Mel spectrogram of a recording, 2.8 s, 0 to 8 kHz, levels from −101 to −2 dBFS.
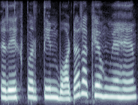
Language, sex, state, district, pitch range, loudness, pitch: Hindi, female, Jharkhand, Garhwa, 220-250 Hz, -12 LUFS, 235 Hz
